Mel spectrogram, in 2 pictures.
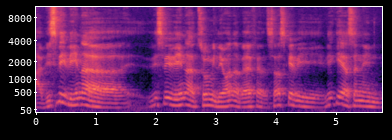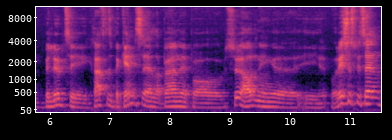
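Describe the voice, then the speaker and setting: Audible room echo and noticeable background noise surround the recording. A man speaks at a very slow pace with lively intonation. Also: medium pitch for a man. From Montenegro. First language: Serbo-Croatian (Montenegrin) (speaking Danish). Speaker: warehouse worker. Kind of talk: casual interview.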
